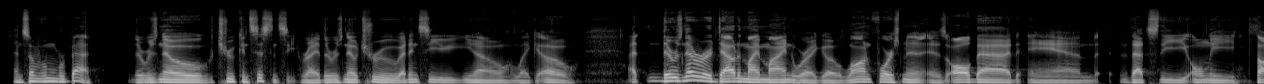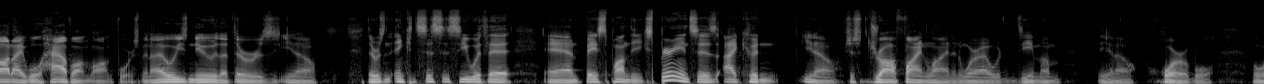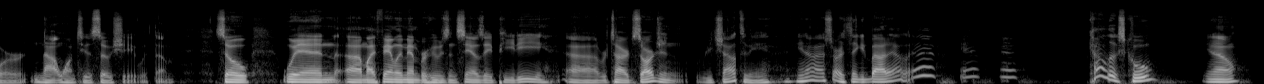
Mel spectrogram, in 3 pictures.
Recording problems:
none

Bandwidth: 14 kHz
